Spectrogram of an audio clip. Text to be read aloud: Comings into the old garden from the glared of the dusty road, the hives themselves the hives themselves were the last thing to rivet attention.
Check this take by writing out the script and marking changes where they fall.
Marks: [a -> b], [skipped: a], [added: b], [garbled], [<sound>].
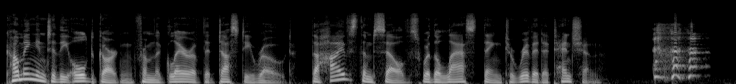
[Comings -> Coming] into the old garden from the [glared -> glare] of the dusty road, the hives themselves [skipped: the hives themselves] were the last thing to rivet attention. [laugh]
